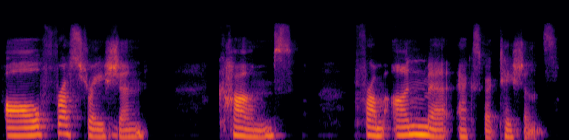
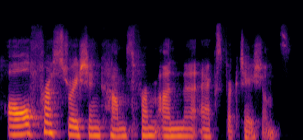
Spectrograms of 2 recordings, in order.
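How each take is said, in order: First: "All frustration comes from unmet expectations" repeated slowly, word by word; slow down and drive the point home on "unmet"; slow emphatic repeat. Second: Said in the usual way. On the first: Shown as a demonstration.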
